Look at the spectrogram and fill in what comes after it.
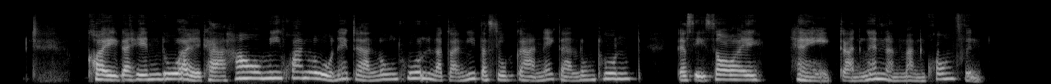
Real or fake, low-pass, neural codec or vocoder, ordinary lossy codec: fake; none; codec, 24 kHz, 1.5 kbps, HILCodec; none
